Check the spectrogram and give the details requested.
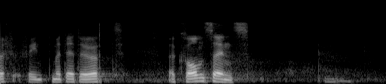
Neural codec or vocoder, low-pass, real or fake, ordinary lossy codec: codec, 16 kHz, 0.9 kbps, LongCat-Audio-Codec; 7.2 kHz; fake; MP3, 48 kbps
